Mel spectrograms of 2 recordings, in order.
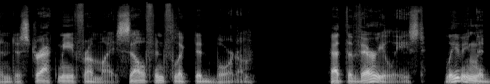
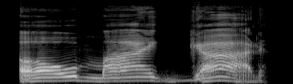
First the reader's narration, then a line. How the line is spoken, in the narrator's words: a crisp, penetrating voice exclaimed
